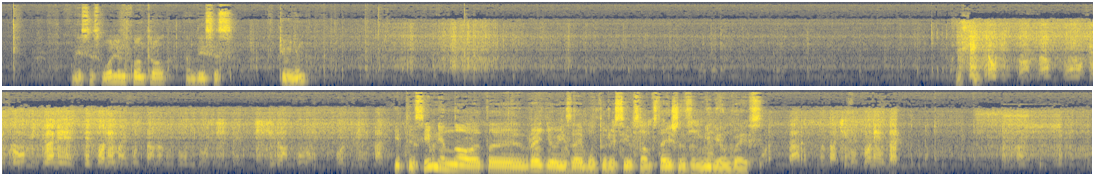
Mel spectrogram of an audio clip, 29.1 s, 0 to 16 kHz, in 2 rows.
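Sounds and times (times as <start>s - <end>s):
radio static hiss: 0.0s - 29.0s.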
